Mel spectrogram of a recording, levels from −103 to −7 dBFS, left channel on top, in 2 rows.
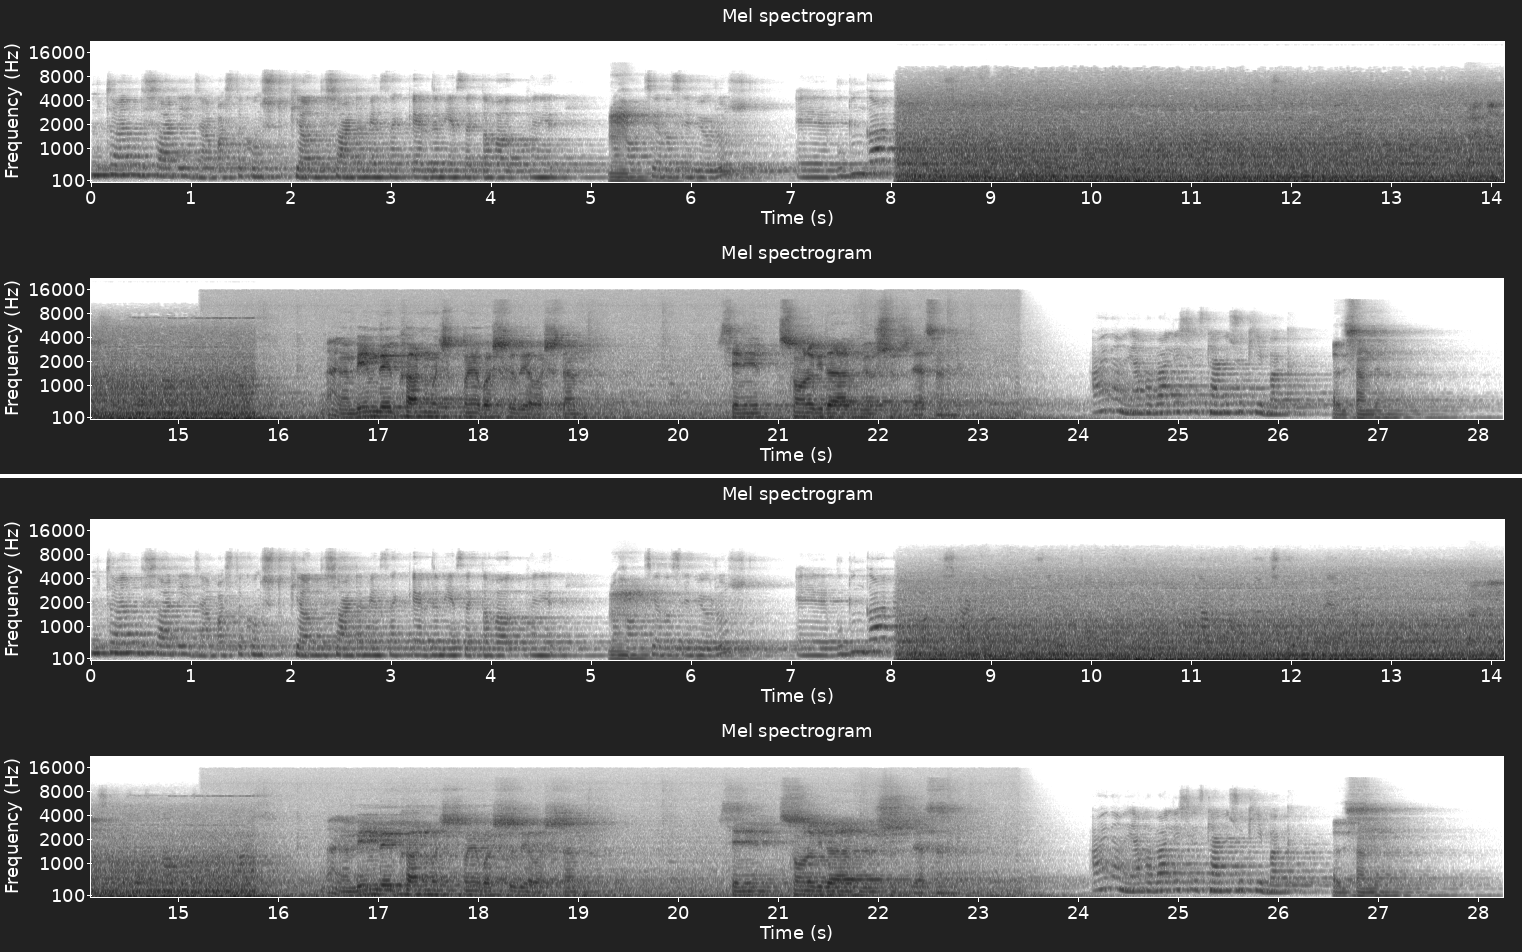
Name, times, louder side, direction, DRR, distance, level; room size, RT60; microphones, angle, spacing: voice 1, 0.0-4.7 5.2-6.6 7.0-12.9 13.7-16.0 24.1-26.2, equal, ahead, 2 dB, 2.3 m, -37 dB
sound 1, 8.0-15.8, left 1 dB, 40° left, 1.5 m, -23 dB
voice 2, 13.7-14.1 16.4-19.3 20.4-23.0 26.5-27.0, left 3 dB, 60° left, 4 dB, 1.6 m, -28 dB
sound 2, 15.2-23.4, left 1 dB, 25° left, 2.5 m, -39 dB
24.5 x 17.5 x 9.7 m, 2.9 s
head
